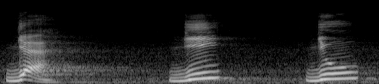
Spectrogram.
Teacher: huruf j yang dikeluarkan dengan menyentuhkan tengah-tengah lidah dengan langit-langit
